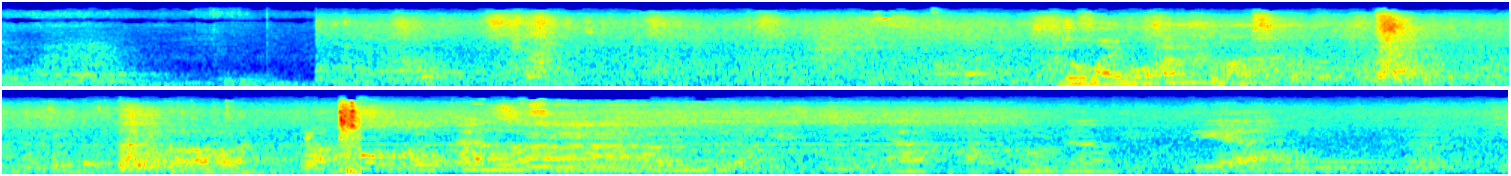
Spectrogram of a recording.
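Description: A young woman talks cheerfully close by.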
